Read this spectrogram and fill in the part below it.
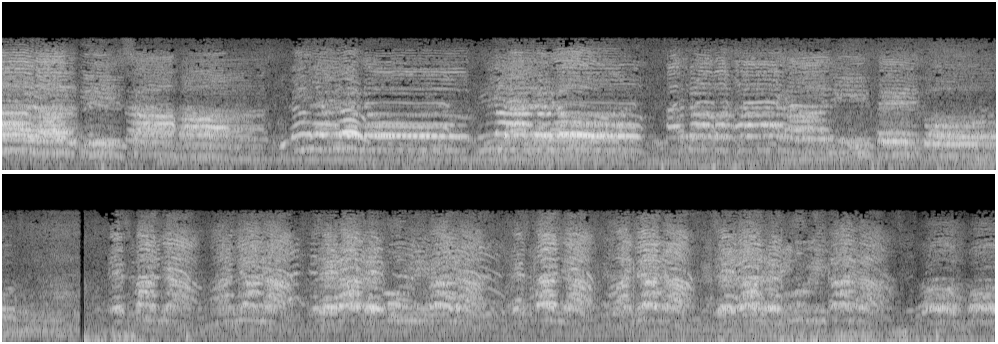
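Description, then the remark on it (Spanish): An angry crowd protests at the main entrance of the Complejo Cultural San Francisco, many voices shouting and chanting together in loud, rhythmic bursts that rise and fall continuously, with no single speaker standing out. “Y la gente, la verdad, que se ha llevado un chasco. Vamos a escuchar un poquito de ese sonido ambiente.”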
